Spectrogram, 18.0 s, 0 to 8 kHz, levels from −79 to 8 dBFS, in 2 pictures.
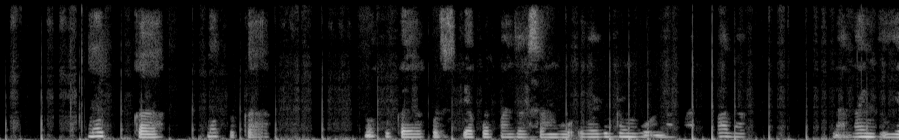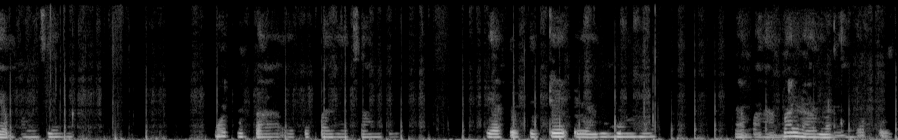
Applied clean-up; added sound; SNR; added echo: none; Writing; 13 dB; none.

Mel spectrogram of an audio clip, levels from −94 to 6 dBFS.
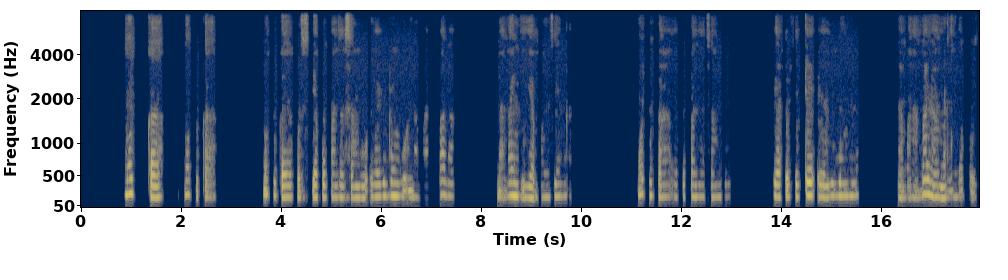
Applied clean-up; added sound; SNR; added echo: none; none; none; none.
